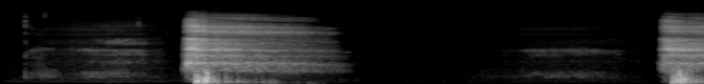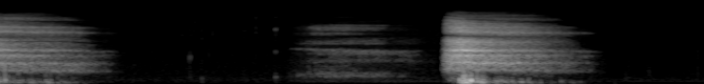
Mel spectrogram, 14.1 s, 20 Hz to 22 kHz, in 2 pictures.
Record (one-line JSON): {"exhalation_length": "14.1 s", "exhalation_amplitude": 26908, "exhalation_signal_mean_std_ratio": 0.3, "survey_phase": "beta (2021-08-13 to 2022-03-07)", "age": "18-44", "gender": "Female", "wearing_mask": "No", "symptom_none": true, "smoker_status": "Current smoker (11 or more cigarettes per day)", "respiratory_condition_asthma": true, "respiratory_condition_other": false, "recruitment_source": "REACT", "submission_delay": "1 day", "covid_test_result": "Negative", "covid_test_method": "RT-qPCR", "influenza_a_test_result": "Negative", "influenza_b_test_result": "Negative"}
